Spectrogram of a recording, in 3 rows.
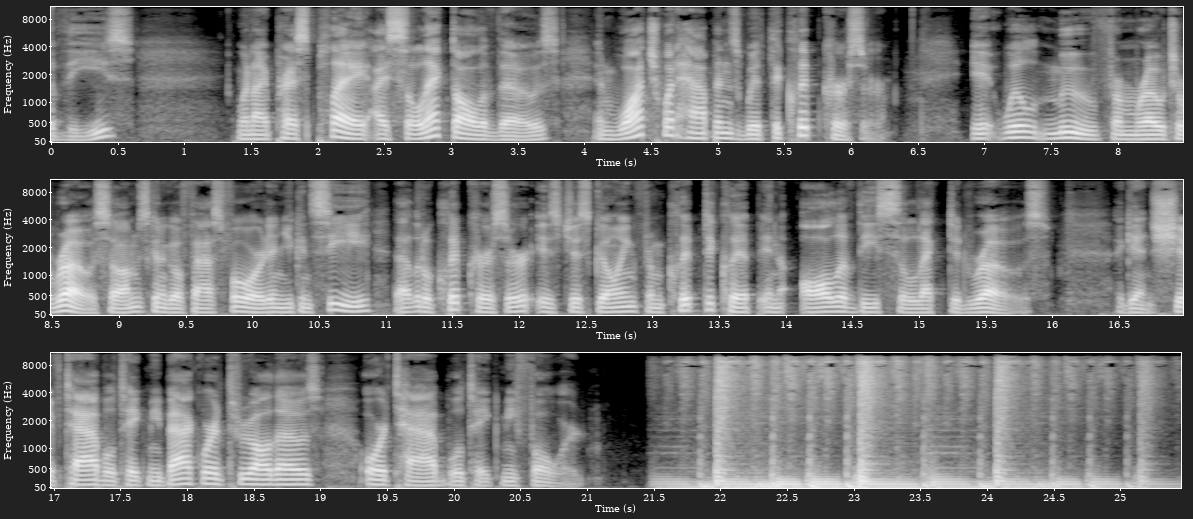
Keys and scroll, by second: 1.3 space, 8.1 Right, 10.9 Right, 16.7 shift+Tab.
